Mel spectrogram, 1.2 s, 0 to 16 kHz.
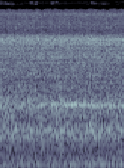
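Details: Ford 2100 carburetor replaced with cheap Chinese eBay unit, curb idle lowered: slow, even, low-pitched idle, estimated under 500 rpm, steady beat without misses or hunting; carburetor works.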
